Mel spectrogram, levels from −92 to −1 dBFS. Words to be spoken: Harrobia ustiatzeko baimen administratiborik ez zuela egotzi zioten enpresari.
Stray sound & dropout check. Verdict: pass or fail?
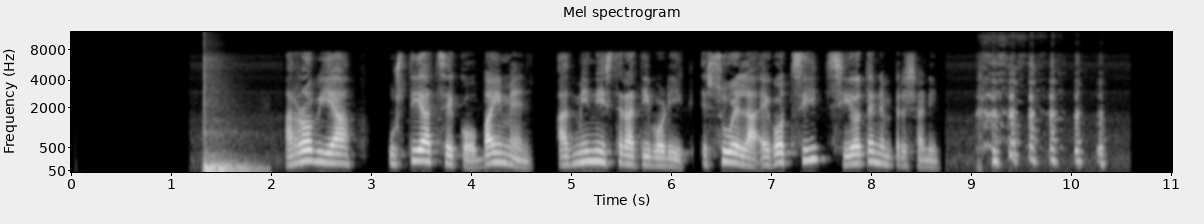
fail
